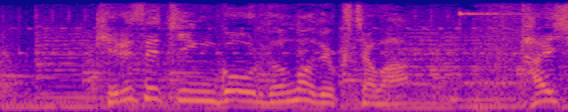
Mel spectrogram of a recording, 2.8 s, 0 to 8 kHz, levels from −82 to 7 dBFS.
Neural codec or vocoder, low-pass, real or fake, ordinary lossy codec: vocoder, 44.1 kHz, 128 mel bands every 512 samples, BigVGAN v2; 7.2 kHz; fake; Opus, 32 kbps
